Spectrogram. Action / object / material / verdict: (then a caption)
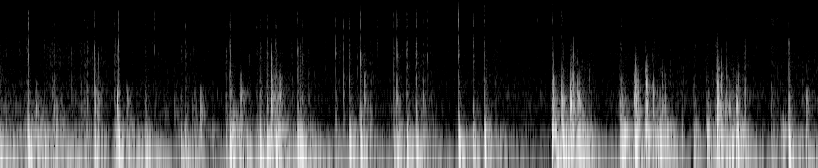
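tap / PVC plastic dome umbrella canopy / PVC plastic / none. Fingertips of both hands tap across the thin, hollow canopy of a large clear PVC bubble umbrella, a transparent plastic dome wet with droplets, including near its tip. The result is a dense, uneven run of soft, dull, low thumps with very short decay and faint brighter ticks over a steady low rumble, growing slightly louder partway through.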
